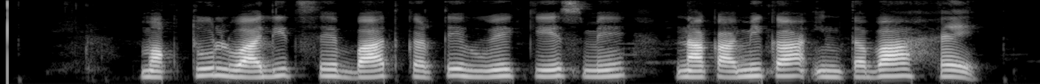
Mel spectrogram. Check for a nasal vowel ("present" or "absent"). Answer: present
